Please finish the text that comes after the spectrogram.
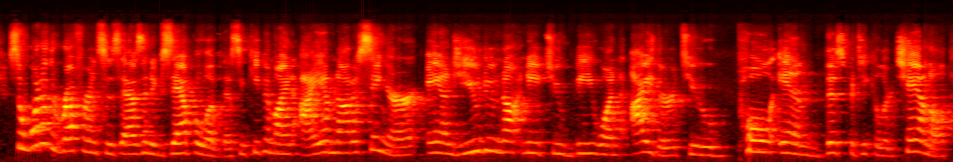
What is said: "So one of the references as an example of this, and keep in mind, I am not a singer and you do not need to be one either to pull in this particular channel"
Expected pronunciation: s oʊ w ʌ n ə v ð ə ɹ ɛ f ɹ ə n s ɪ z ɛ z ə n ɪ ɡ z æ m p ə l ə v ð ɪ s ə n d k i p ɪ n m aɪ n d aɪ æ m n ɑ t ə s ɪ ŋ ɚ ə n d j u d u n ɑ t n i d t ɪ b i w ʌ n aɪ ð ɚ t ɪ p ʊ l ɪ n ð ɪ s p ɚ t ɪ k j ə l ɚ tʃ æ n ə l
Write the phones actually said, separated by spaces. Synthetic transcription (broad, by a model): s oʊ w ʌ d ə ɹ ð ə ɹ ɛ f ɹ ə n s ɪ z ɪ z ə n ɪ ɡ z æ m p l ə v ð ɪ s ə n k i p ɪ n m aɪ n d aɪ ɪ m n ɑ t ə s ɪ ŋ ɚ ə n j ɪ d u n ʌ t n i d t ɪ b i w ʌ n aɪ ð ɚ t ɪ p ʊ l ɪ n ð ɪ s p ɚ t ɪ k j l ɚ tʃ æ n l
